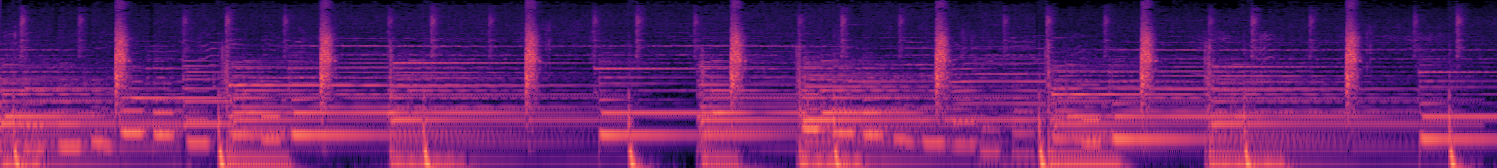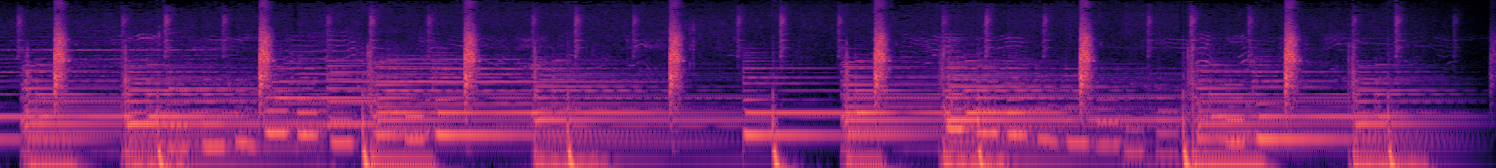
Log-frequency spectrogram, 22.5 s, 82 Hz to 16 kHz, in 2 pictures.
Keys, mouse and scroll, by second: 1.0 click, 3.2 click, 3.5 click, 4.0 click, 4.2 click, 4.4 middle click, 4.4 scroll up 1, 4.7 click, 5.5 click, 5.9 click, 6.2 click, 6.6 click, 6.9 click, 7.3 click, 7.6 click, 8.0 click, 8.4 click, 8.8 click, 9.0 middle click, 9.1 scroll up 1, 9.4 click, 9.7 click, 10.0 click, 10.4 click, 10.6 middle click, 11.0 scroll down 2, 11.1 middle click, 11.4 click, 12.6 scroll down 4, 12.9 click, 14.0 scroll down 2, 14.5 click, 14.9 click, 17.2 middle click, 17.3 scroll up 1, 17.4 shift+middle click, 17.9 scroll down 2, 18.0 middle click, 18.1 click, 18.4-21.0 typing, 18.7 middle click, 19.2 middle click, 19.7 middle click, 20.7 middle click.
